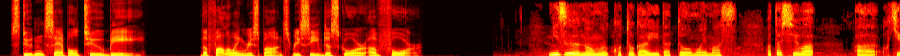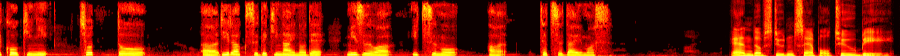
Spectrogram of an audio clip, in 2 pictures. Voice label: Japanese conversation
